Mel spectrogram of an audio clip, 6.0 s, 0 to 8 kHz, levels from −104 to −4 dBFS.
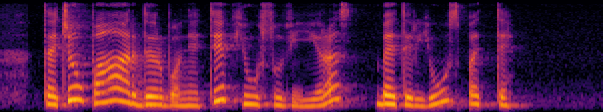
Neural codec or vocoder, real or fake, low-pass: none; real; 7.2 kHz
